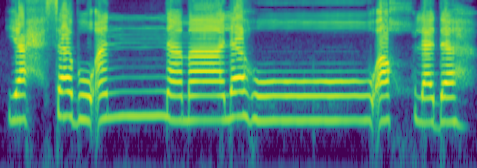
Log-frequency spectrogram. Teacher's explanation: با پہ پیش ہے تو ہمیں با کو پیش سے ادا کرنا ہے. کلمت ان میں یہاں الف پہ زبر ہے، مطلب ہم حمزہ کو اوپر سے ادا کریں گے، حمزہ کی ادائیگی حلق کے نیچے والے حصے سے ہے. پھر نون پہ تشدید ہے، لہذا 2 حرف کے برابر ہمیں نون کو پڑھنا ہے.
